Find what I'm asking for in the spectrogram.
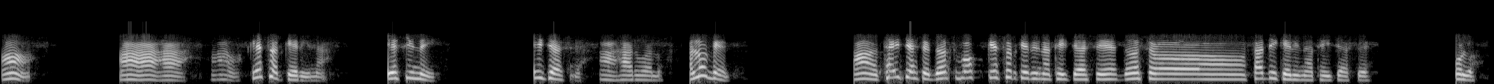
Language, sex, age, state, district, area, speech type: Gujarati, female, 60+, Gujarat, Junagadh, rural, conversation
